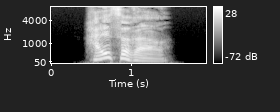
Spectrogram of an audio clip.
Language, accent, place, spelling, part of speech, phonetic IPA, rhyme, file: German, Germany, Berlin, heißerer, adjective, [ˈhaɪ̯səʁɐ], -aɪ̯səʁɐ, De-heißerer.ogg
- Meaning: inflection of heiß: 1. strong/mixed nominative masculine singular comparative degree 2. strong genitive/dative feminine singular comparative degree 3. strong genitive plural comparative degree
